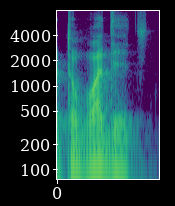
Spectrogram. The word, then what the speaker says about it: Tobati: Anyhow, after decades, another linguist sketches a more detailed description of Bahasa Tobati, or Towadit, as he records the name being pronounced.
